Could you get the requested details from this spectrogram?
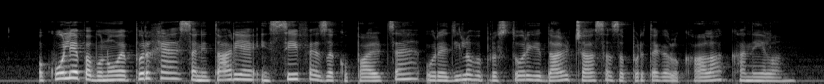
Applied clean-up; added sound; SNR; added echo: none; none; none; none.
